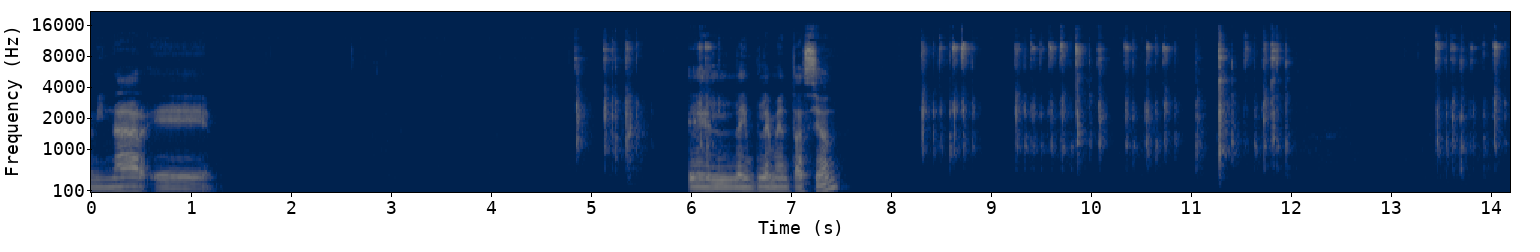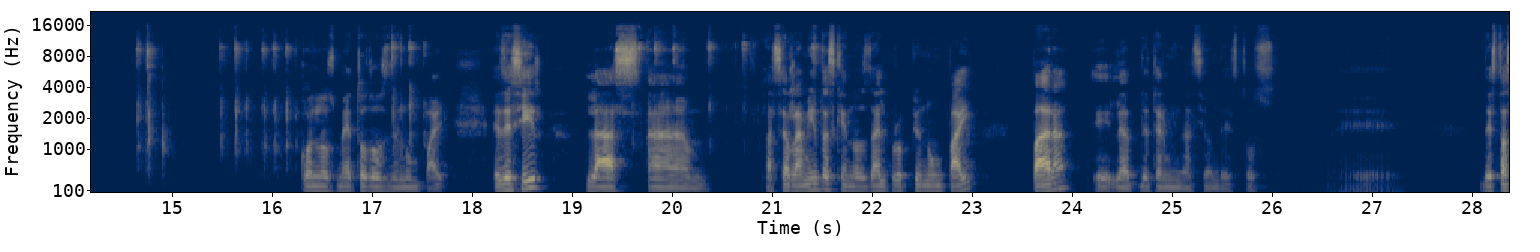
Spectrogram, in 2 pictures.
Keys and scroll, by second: 4.9-6.6 typing, 8.1-17.9 typing, 19.5 Left, 20.1 Left, 20.4 Right.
